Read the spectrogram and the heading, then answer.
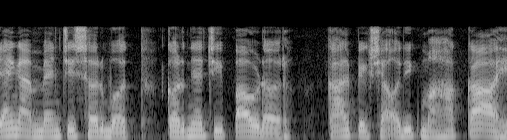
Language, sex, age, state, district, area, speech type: Marathi, male, 18-30, Maharashtra, Yavatmal, rural, read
